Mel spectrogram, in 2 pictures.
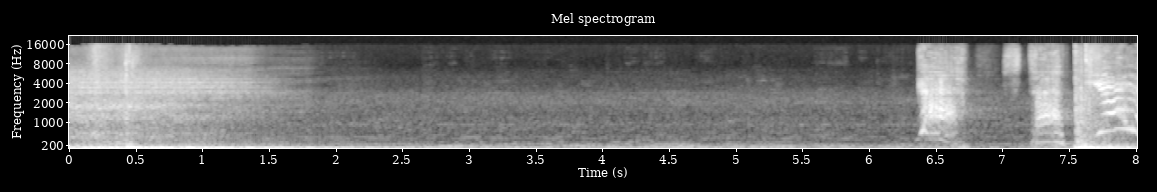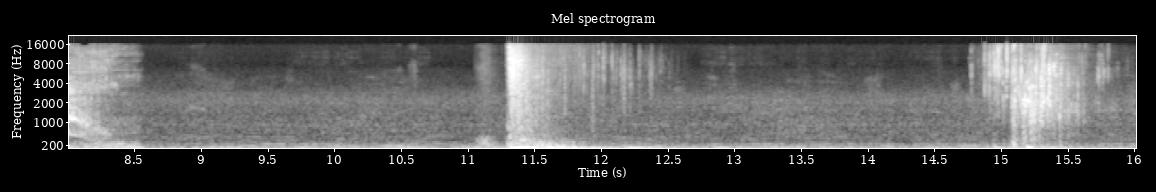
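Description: A magical whoosh sounds in a game.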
